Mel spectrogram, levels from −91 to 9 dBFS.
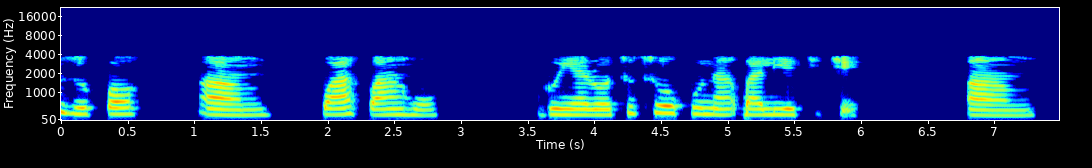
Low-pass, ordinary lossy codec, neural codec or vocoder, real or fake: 3.6 kHz; none; none; real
